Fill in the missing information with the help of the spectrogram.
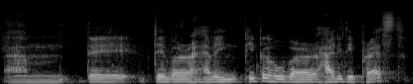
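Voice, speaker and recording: A man's voice: fairly low pitch, steady tone, unhurried, a little mellow, slight background noise. A man in his forties hosting a casual interview, searching for words with non-native phrasing. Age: 40s. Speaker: podcast host.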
